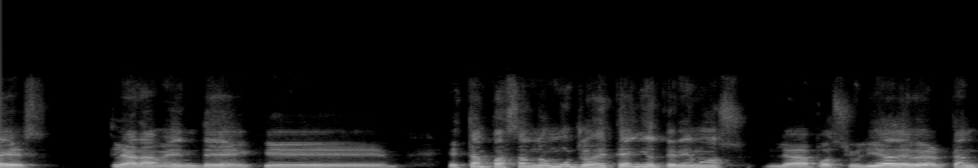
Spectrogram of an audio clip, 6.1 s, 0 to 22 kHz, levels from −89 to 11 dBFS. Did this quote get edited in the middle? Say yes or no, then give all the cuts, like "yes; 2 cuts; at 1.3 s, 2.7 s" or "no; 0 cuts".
no; 0 cuts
